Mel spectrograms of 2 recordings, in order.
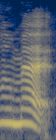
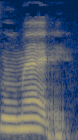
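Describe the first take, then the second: First: The final T sound is pronounced. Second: The final T sound is silent. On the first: This is how others say the name. "they say Sidney Lumet" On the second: This is how the speaker assumed the name was said. "I thought it was Lumet"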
